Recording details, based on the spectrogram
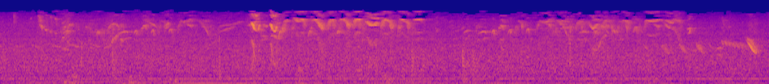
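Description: A White-chested Emerald gives thin, very high chips and twittering notes in irregular bursts, with a faint low steady hum underneath.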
